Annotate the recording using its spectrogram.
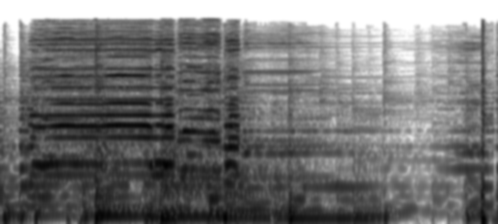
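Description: Harmonica solo over a strummed acoustic guitar, in an instrumental break of a country song; the harmonica notes die away near the end.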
